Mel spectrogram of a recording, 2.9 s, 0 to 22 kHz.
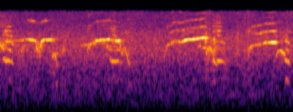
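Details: Common buzzards at the nest, Tiszalök, Hungary, 2 June 2024, mother feeding two chicks. Three or four thin, high whistles with falling ends sound through steady hiss.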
